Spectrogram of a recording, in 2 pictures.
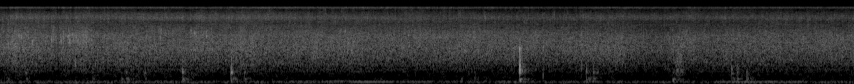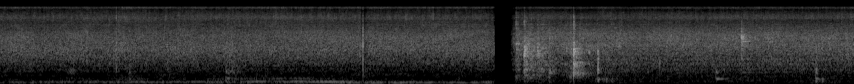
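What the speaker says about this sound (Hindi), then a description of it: "मिक्स करते हैं।" Chicken liver frying with masala in a pan, a steady close sizzle with scattered pops and light scrapes of stirring, briefly cut off near the end before resuming.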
